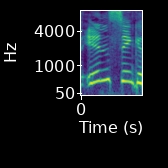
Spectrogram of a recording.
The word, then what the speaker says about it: NSYNC: The other random thought I had this morning about NSYNC was that... – NSYNC, not that NSYNC. – Bye. – It's NSYNC as in I-N, but you're saying it like it's just the letter.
